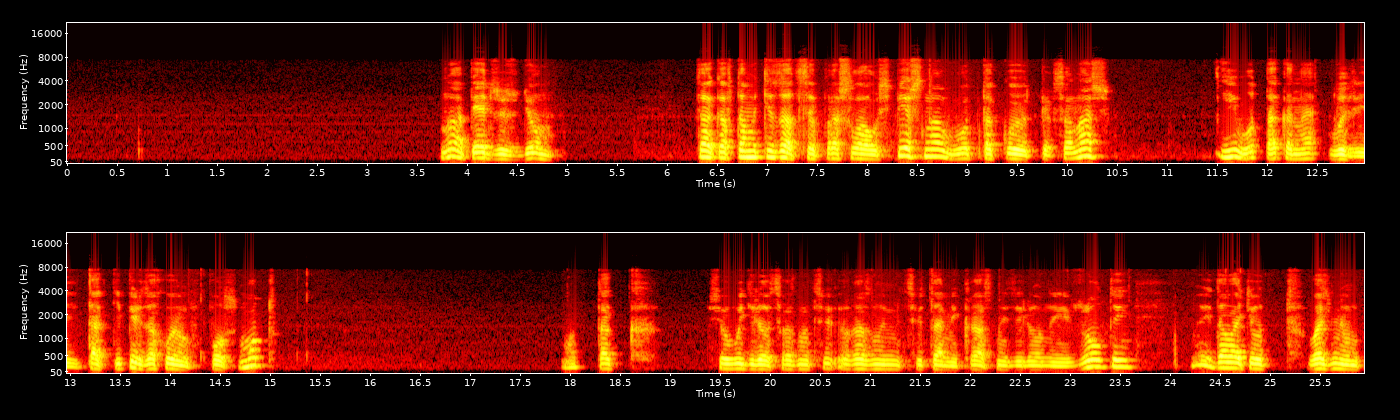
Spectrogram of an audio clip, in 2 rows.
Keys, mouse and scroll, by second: 6.6 middle click, 14.2 click, 17.5-18.0 scroll up 2, 18.0 middle click, 18.9-20.7 scroll down 1, 20.7 scroll down 1, 21.6 middle click, 22.4 middle click, 24.6 click.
